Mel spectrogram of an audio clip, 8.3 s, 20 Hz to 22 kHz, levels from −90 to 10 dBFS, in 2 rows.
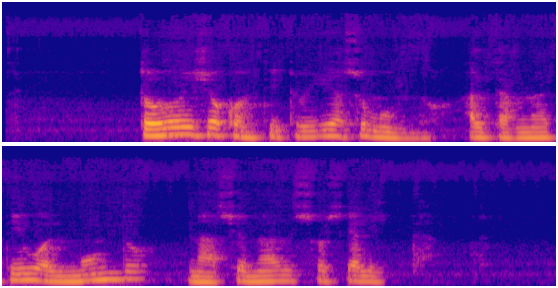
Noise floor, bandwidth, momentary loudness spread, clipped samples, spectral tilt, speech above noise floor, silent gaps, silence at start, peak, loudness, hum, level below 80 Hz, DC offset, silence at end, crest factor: -62 dBFS; 15 kHz; 17 LU; under 0.1%; -9.5 dB/octave; 42 dB; none; 1.05 s; -2 dBFS; -22 LUFS; none; -60 dBFS; under 0.1%; 1.3 s; 20 dB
